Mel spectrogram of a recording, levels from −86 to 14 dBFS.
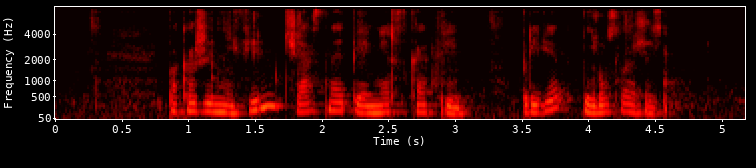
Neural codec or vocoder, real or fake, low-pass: codec, 16 kHz, 4 kbps, X-Codec, HuBERT features, trained on balanced general audio; fake; 7.2 kHz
